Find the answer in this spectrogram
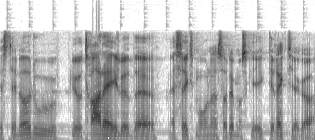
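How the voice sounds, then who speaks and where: A man speaks at a very fast pace with fairly even intonation. His voice sits fairly low, and music plays in the background. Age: 40s. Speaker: tech company employee. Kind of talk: interview. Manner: halting.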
